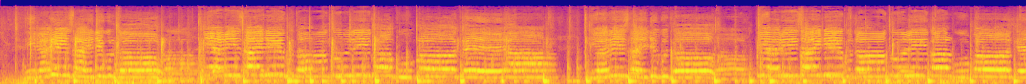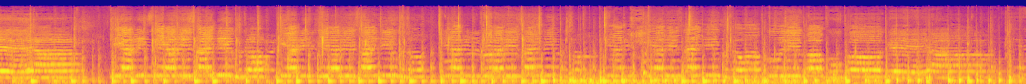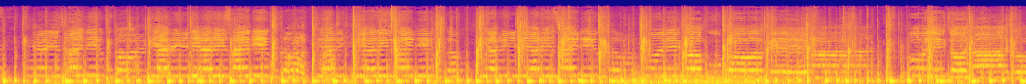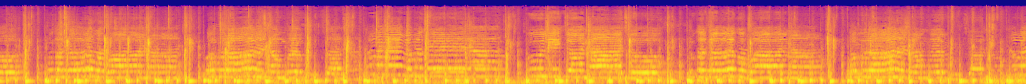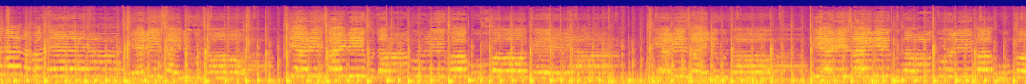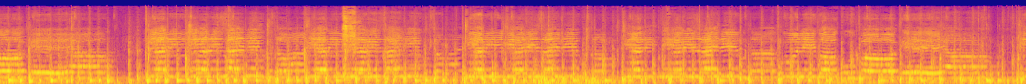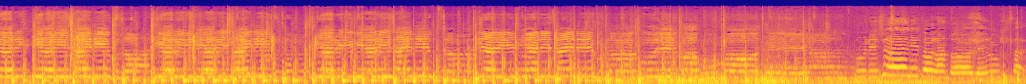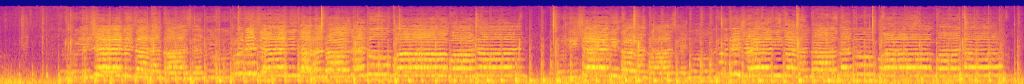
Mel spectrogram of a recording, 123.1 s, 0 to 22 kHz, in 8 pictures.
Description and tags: dec2016 mass sing Kenya Turkana Todonyang
mass singing of local Turcana people
under the acacia trees
africa, mass, sing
